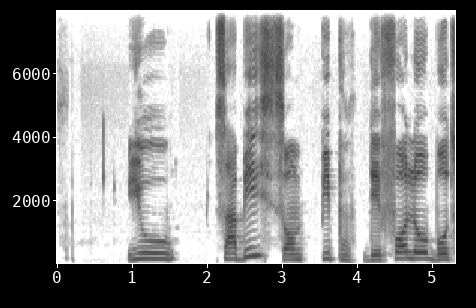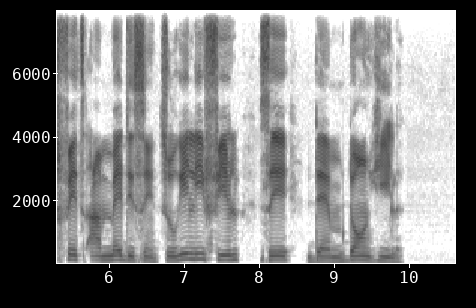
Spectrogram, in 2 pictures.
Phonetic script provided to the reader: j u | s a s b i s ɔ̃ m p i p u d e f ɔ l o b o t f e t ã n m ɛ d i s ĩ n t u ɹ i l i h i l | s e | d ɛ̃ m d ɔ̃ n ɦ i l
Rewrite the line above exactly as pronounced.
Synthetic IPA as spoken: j u | s a b i s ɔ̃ m p i p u d e f ɔ l o b o t f e t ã n m ɛ d i s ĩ n t u ɹ i l i f i l | s e | d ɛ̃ m d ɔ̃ n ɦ i l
